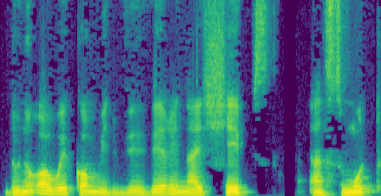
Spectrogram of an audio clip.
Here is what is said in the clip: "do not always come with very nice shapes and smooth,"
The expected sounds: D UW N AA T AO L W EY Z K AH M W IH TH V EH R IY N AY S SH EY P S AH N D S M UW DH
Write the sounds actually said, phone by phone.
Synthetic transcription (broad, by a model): D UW N AA T AO L W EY S K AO M W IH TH V EH R IY N AY S SH EY P S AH N S M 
